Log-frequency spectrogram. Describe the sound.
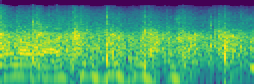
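An audience claps steadily, a dense wash of many hands, while a voice speaks faintly underneath the applause.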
